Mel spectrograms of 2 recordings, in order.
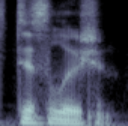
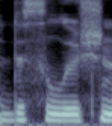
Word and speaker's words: dissolution: Then there's dissolution.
